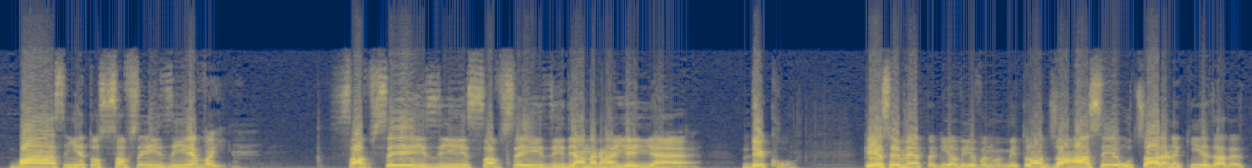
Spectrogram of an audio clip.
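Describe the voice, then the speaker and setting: Male tutor, Marwari accent, high voice, live online class, keeps telling students to watch out. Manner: repetitive, chatty, keeps urging students to pay attention. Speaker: teacher. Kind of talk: live online grammar lesson.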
